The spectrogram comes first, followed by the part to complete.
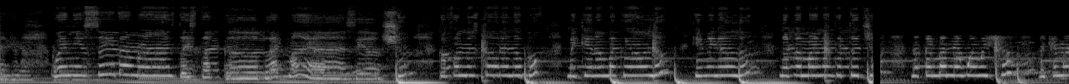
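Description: At 8.73 s an 80 ms gap leads into dull, boxy sound with nothing above 3.8 kHz and faint new background noise, likely the input switched to a poorer device.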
